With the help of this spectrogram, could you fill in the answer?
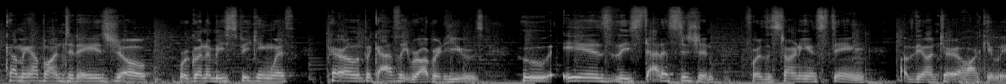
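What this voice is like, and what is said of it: Voice sounds ill, under the weather. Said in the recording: “a little under the weather today, so that's why my voice sounds a little bit different than normal”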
